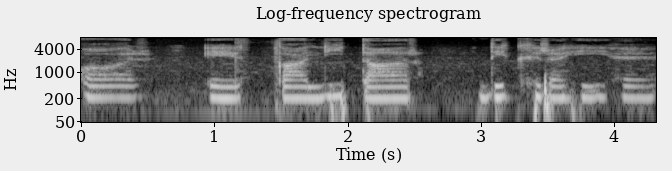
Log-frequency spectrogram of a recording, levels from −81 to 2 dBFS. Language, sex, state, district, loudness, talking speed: Hindi, female, Madhya Pradesh, Umaria, -21 LUFS, 95 wpm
